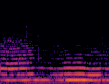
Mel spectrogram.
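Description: Loud drilling from somewhere nearby: a steady humming motor whine that holds one pitch, wavering slightly and swelling a little in the middle.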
